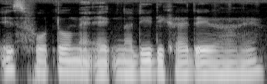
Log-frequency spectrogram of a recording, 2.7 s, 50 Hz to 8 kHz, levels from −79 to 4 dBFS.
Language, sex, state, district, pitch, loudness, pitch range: Hindi, male, Arunachal Pradesh, Lower Dibang Valley, 100 Hz, -15 LUFS, 95-105 Hz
